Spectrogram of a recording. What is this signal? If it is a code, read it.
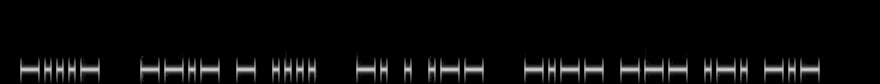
Morse code, heard as a keyed tone, about 20 wpm, 700 Hz. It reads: <BT> QTH NEW YORK
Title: Speed-Racing Common QSO Phrases Encore - 20wpm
